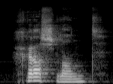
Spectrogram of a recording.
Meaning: grassland; may also refer to a pasture or lawn
- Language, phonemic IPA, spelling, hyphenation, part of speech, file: Dutch, /ˈɣrɑs.lɑnt/, grasland, gras‧land, noun, Nl-grasland.ogg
